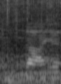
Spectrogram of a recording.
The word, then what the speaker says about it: Zaya: What's the proper pronunciation of the name of your restaurant? Zaya, 1943.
